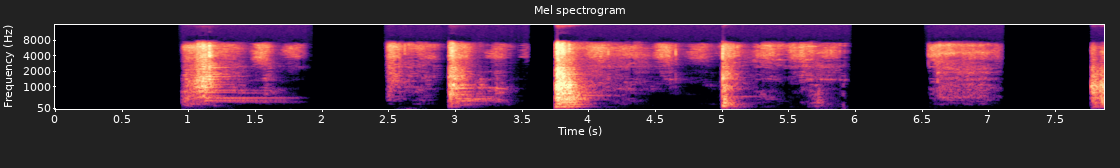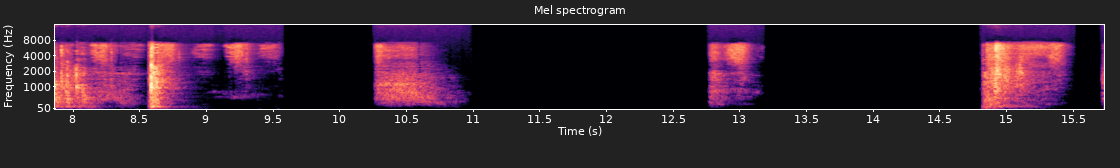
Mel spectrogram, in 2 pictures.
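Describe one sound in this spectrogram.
Wooden boards knock and clatter as they are moved.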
